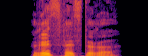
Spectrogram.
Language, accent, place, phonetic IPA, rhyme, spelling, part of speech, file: German, Germany, Berlin, [ˈʁɪsˌfɛstəʁə], -ɪsfɛstəʁə, rissfestere, adjective, De-rissfestere.ogg
- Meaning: inflection of rissfest: 1. strong/mixed nominative/accusative feminine singular comparative degree 2. strong nominative/accusative plural comparative degree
